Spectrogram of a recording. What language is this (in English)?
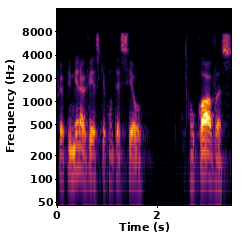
Portuguese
